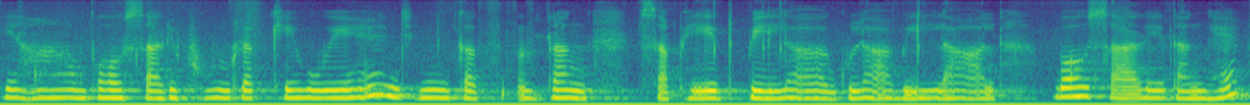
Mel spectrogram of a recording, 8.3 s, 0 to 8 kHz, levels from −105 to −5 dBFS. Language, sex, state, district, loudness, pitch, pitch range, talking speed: Hindi, female, Uttar Pradesh, Lalitpur, -15 LUFS, 215 Hz, 205-220 Hz, 120 wpm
